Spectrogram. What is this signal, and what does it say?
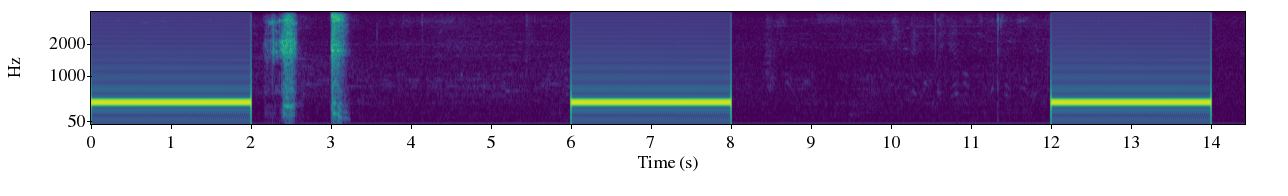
Ringback tone (North America), 440 + 480 Hz.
